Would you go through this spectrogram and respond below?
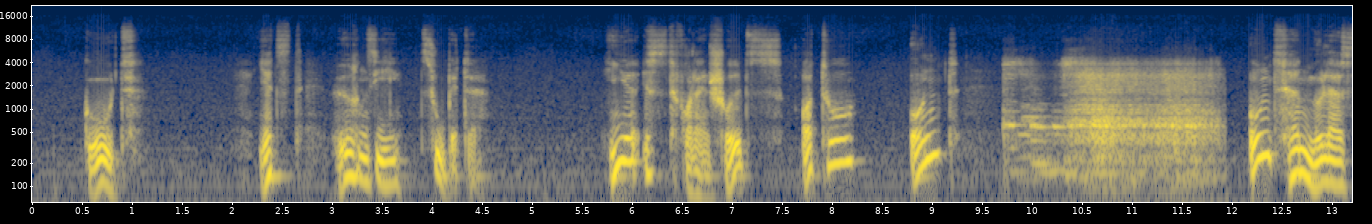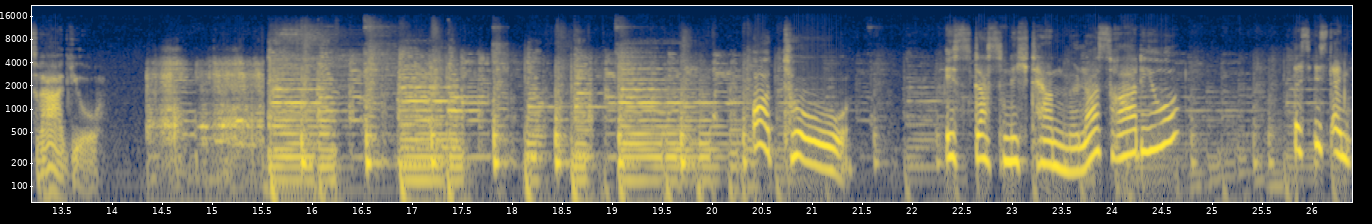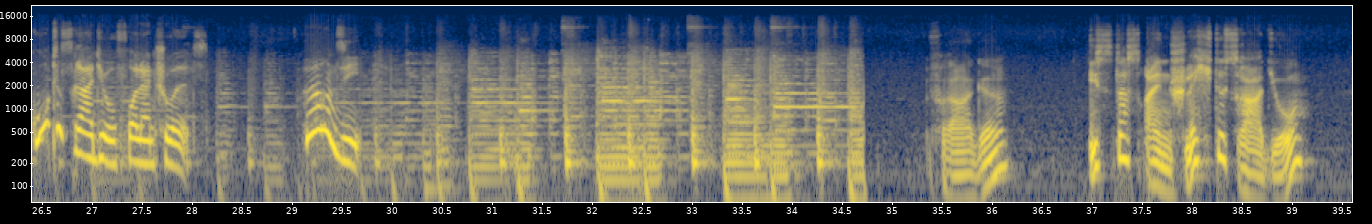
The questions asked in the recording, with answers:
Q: Ist das ein schlechtes Radio?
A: Nein, das ist kein schlechtes Radio.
